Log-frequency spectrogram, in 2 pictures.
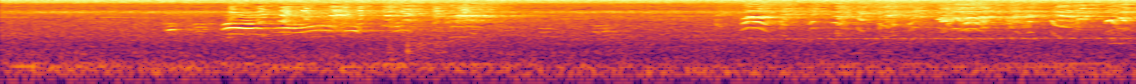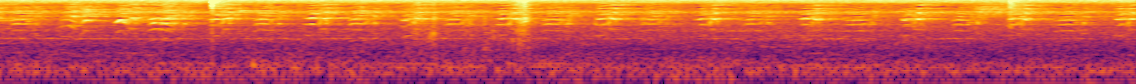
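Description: Birds calling: a few wavering calls near the start, then a long run of short, evenly repeated calls, about two a second, over a steady low hum.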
